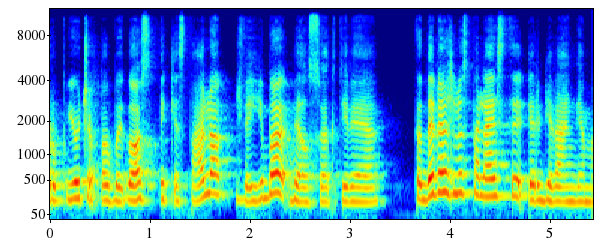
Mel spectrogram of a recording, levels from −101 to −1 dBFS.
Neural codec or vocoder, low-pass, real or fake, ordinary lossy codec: autoencoder, 48 kHz, 32 numbers a frame, DAC-VAE, trained on Japanese speech; 10.8 kHz; fake; Opus, 64 kbps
